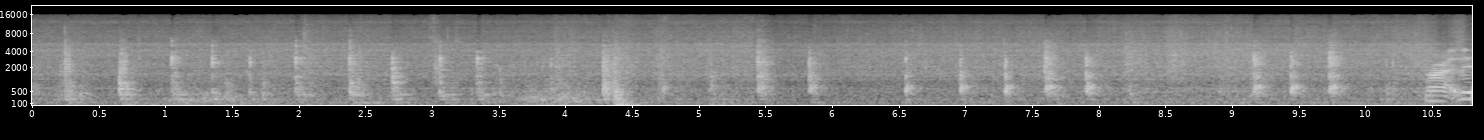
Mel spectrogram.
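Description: Beef mince sizzling as it browns in a non-stick frying pan, stirred with a wooden spoon in quick scraping strokes, about three a second. One heavier knock of the spoon against the pan about halfway through.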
